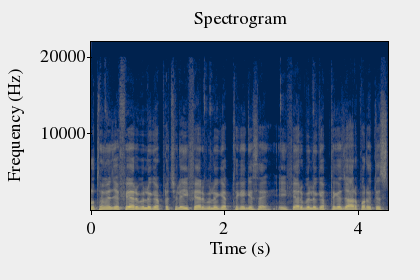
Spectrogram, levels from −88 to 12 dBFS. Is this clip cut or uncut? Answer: uncut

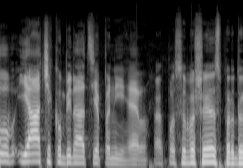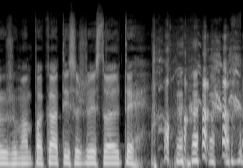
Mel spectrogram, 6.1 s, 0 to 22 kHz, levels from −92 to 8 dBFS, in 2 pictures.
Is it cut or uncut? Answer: cut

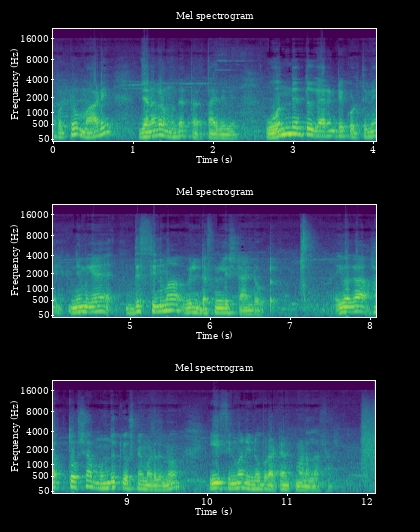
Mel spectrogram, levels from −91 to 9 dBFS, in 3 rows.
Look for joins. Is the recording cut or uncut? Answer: uncut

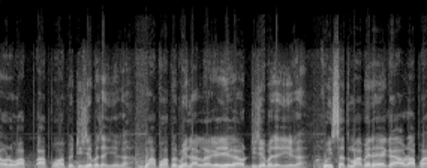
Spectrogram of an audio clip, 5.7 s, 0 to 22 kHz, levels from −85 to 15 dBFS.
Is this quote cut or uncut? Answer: cut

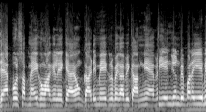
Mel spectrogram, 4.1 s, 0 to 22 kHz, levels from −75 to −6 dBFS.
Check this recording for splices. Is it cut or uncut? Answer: cut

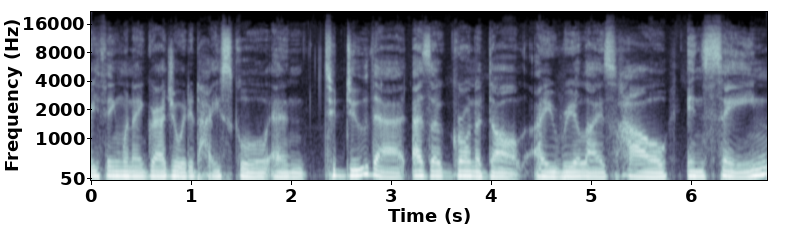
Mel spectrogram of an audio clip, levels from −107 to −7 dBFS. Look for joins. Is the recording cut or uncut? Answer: cut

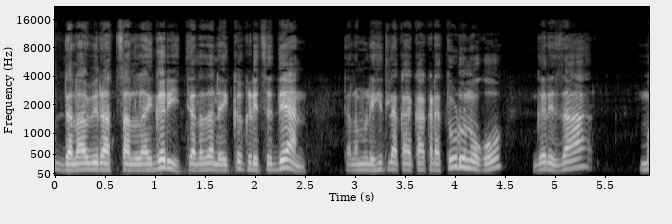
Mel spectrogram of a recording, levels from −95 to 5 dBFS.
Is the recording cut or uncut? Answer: uncut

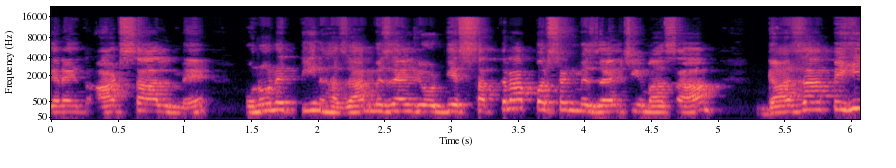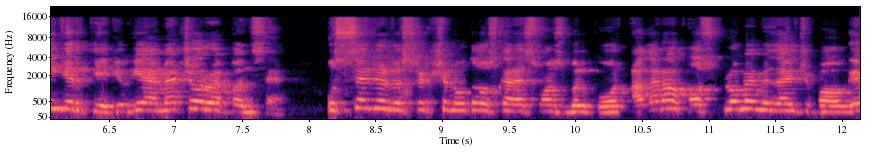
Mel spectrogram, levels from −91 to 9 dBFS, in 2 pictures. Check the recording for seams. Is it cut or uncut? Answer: uncut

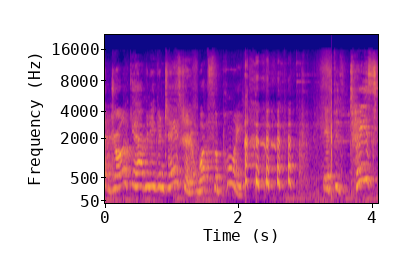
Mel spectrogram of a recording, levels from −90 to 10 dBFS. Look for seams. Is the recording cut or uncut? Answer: uncut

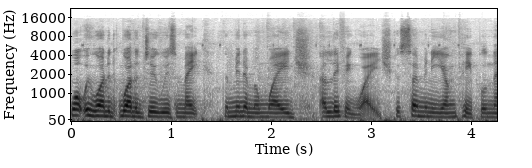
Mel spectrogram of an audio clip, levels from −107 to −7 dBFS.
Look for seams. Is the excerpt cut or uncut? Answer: cut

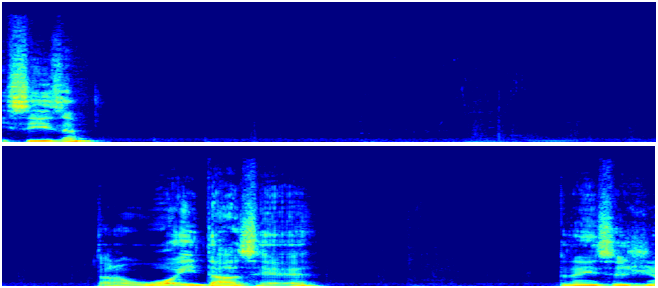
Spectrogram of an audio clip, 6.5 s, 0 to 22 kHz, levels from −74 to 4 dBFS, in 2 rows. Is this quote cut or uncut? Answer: uncut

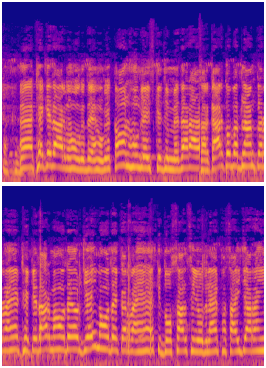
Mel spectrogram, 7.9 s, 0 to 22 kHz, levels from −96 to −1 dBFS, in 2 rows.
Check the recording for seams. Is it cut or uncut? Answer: cut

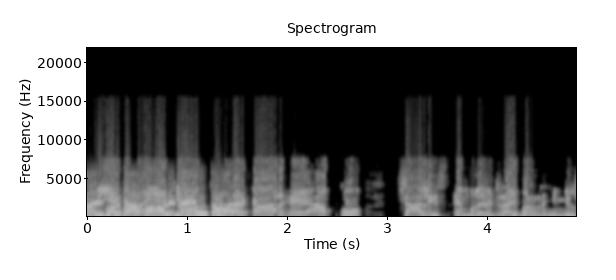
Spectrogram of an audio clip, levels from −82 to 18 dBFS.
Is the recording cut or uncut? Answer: uncut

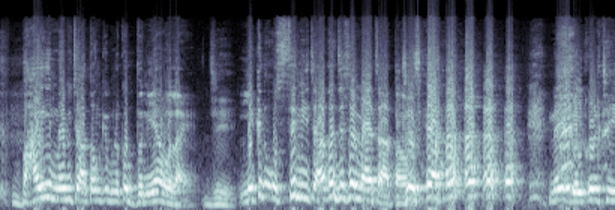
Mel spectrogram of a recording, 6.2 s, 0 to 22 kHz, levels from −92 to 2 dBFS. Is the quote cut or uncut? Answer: uncut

